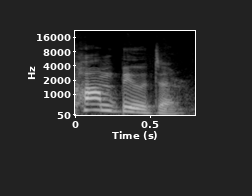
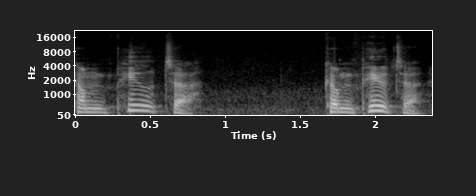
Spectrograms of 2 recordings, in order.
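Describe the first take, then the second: First: "computer" with a full, stressed first syllable, COM-pyu-ta; wrong word stress. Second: "computer" with unstressed first syllable, stress on the middle; natural word stress. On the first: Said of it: "সুন্দর লাগতো?". (ভুল স্ট্রেসে "computer", প্রথম সিলেবলে জোর) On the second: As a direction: say "computer" as com-PYU-ta, first vowel reduced. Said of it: "স্ট্রেসের কারণে". (স্বাভাবিক স্ট্রেসে "computer", মাঝের সিলেবলে জোর) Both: Shown as a demonstration.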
